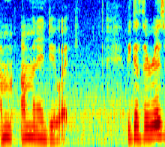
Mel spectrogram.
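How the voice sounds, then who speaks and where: This woman's voice has a dark, mellow tone and is somewhat breathy. Her pitch varies in an ordinary way. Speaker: crafter. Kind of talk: tutorial. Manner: animated.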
